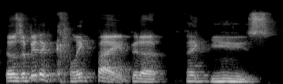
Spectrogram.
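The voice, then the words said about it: Donald Trump impression. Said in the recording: “That's my Trump impersonation. Terrible.”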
